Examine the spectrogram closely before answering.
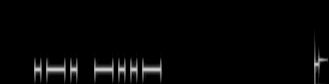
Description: Morse code, heard as a keyed tone, about 20 wpm, 700 Hz. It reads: RX
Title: Top 90 QSO Elements 20wpm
